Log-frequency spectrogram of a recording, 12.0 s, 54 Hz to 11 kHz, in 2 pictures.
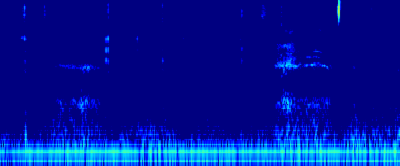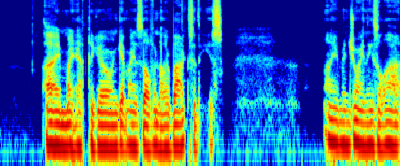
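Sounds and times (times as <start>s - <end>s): cards rustling: 0.0s - 4.4s.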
